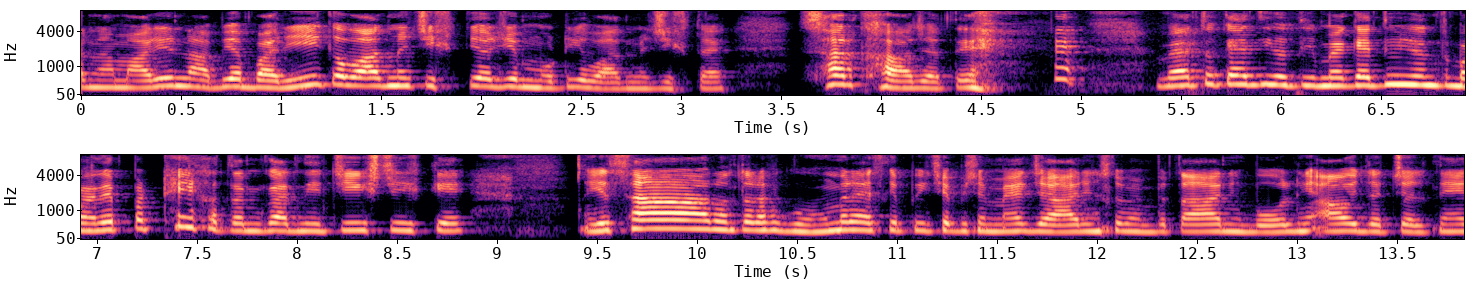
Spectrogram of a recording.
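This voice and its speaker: A woman's voice: fairly high pitch, mellow. A middle-aged woman vlogger chatting casually, telling rambling stories over her own footage. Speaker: home-cooking vlogger.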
